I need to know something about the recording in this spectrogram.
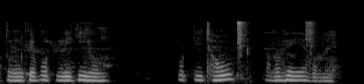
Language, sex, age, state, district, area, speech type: Assamese, female, 30-45, Assam, Barpeta, rural, spontaneous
